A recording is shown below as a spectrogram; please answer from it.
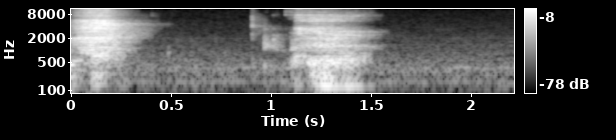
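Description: A man's breath sounds between phrases: a breathy puff right at the start, then a second, sharper breath about a second in.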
